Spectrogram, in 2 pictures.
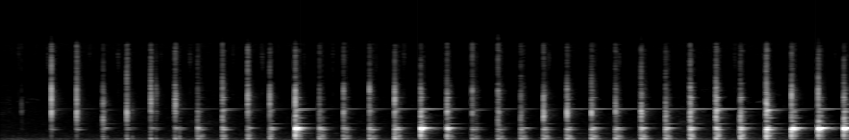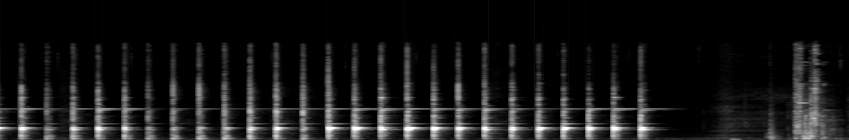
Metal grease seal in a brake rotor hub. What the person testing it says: you can hear how the tone changes it's seated down in there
